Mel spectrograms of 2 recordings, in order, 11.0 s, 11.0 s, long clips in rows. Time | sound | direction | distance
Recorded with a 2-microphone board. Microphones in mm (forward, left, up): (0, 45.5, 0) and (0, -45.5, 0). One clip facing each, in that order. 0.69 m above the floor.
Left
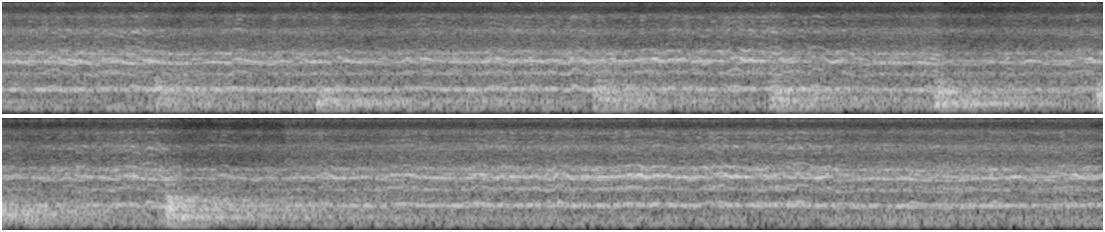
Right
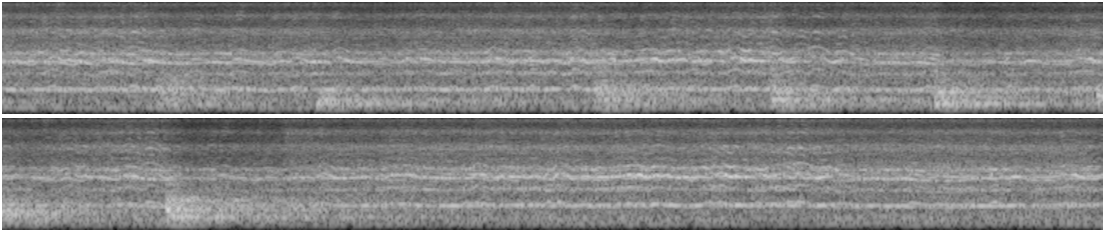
0.8 | footsteps | 50° left (ahead or behind) | 1.1 m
